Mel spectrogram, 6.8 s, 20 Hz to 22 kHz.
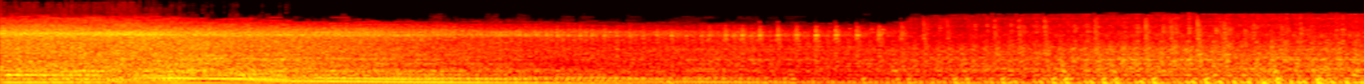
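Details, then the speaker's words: Craftsman GT6000 mower, Kohler V-twin, first start after new fuel pump, rebuilt carb with homemade bowl gasket and air-swirl insert: loud V-twin drops from high revs into a steady even beat, running healthy and revving higher than before. "Hells yeah! I worked hard on this piece of shit. I'm glad it's working now."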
